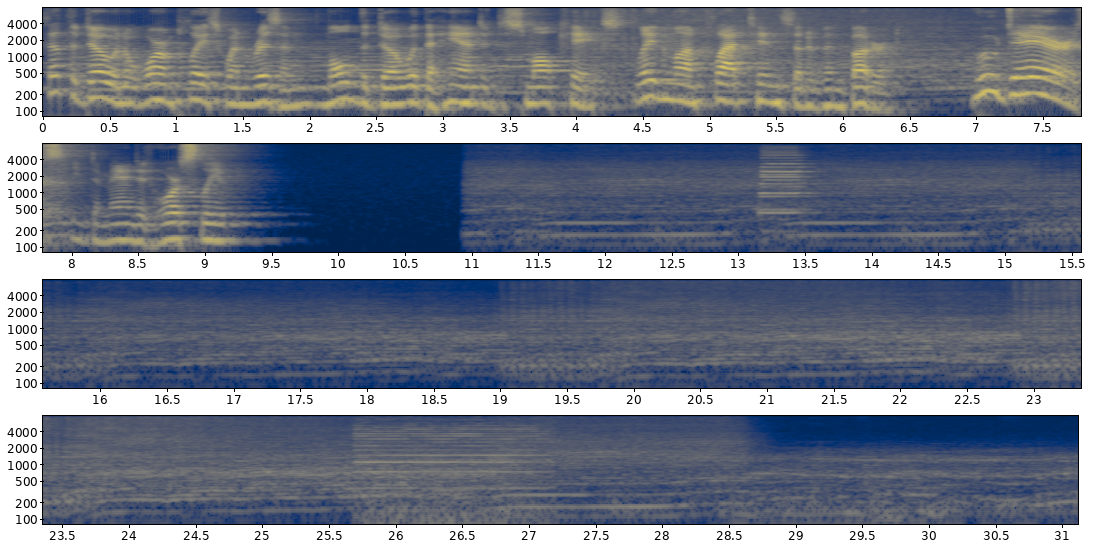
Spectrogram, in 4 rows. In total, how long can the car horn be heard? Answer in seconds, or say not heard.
2 s.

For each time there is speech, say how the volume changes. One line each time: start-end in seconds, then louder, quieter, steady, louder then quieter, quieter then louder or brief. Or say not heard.
0.1-9.2 steady.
